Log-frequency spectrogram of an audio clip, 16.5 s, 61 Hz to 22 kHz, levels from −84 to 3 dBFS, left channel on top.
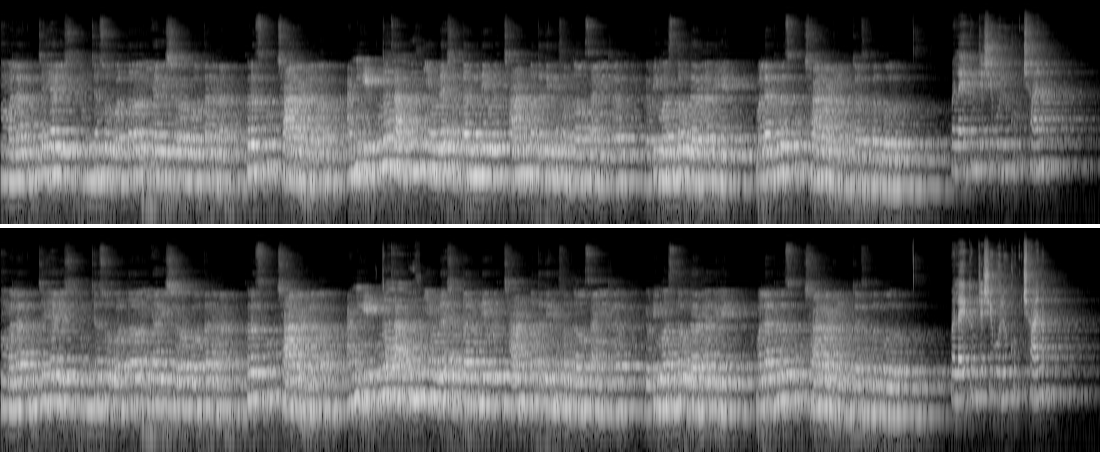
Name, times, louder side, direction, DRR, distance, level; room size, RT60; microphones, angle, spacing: voice 1, 0.0-3.4 3.7-4.9 5.2-9.3 9.7-10.9 11.3-13.5, left 1 dB, 5° right, -8 dB, 2.1 m, -21 dB
voice 2, 5.7-6.3 14.3-15.7, right 5 dB, 50° right, 5 dB, 0.6 m, -27 dB
8.8 x 3.7 x 5.7 m, 2.2 s
head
